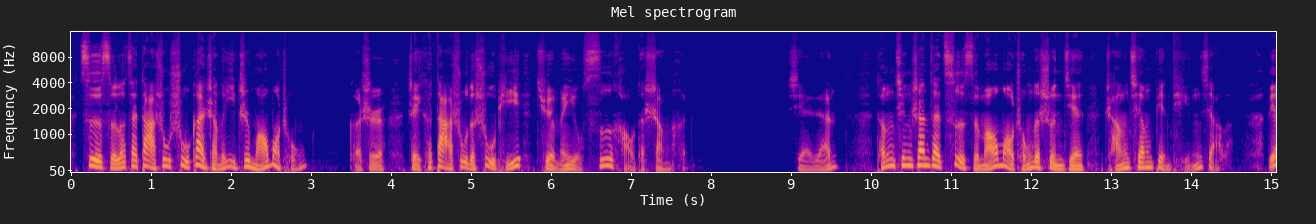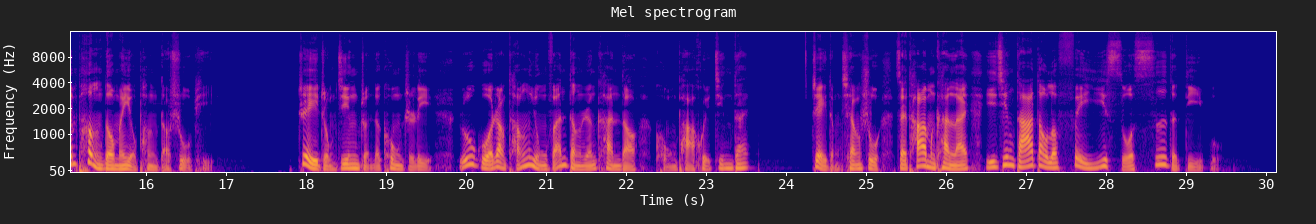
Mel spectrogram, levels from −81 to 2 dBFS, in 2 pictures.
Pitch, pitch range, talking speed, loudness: 110 Hz, 90-140 Hz, 210 characters per minute, -23 LUFS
